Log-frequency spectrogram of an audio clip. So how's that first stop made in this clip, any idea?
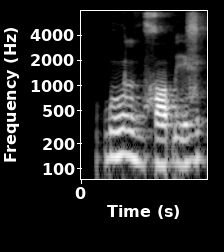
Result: implosive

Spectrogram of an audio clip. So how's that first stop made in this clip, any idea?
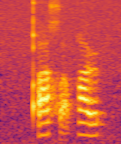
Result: ejective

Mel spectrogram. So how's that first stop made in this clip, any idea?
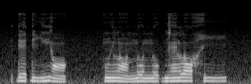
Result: implosive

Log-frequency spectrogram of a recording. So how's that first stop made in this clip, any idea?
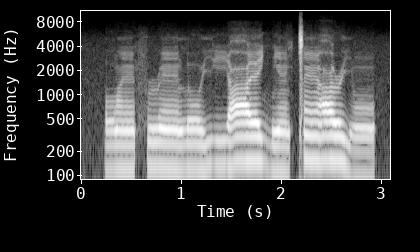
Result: click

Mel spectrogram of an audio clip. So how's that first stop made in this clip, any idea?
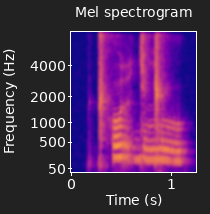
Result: click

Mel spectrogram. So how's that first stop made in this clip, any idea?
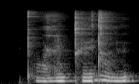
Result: aspirated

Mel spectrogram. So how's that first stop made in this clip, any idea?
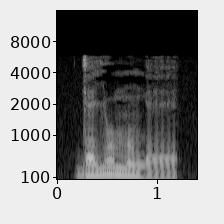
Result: plain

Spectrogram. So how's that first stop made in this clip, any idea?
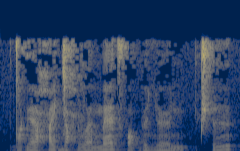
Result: plain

